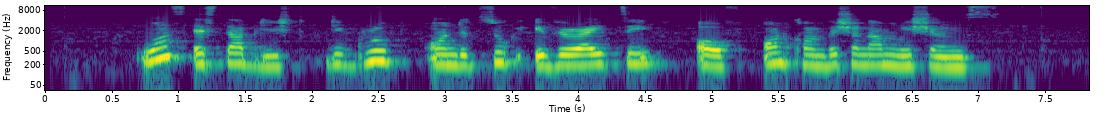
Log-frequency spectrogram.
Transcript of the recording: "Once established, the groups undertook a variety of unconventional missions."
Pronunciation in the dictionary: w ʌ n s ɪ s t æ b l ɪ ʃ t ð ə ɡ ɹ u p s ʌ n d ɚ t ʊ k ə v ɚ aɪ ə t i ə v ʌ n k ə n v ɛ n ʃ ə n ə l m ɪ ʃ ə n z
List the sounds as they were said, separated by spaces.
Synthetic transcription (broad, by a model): w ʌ n s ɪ s t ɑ b l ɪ ʃ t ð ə ɡ ɹ u p ʌ n d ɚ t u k ə v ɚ aɪ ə t i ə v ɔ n k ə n v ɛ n ʃ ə n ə l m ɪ ʃ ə n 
